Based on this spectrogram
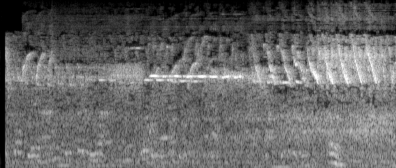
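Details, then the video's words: Yellow canary singing a long, fast song: rapid repeated twittering notes, a steady high whistled stretch in the middle, then quick descending trilled phrases growing louder toward the end. "burung kenari yellow"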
